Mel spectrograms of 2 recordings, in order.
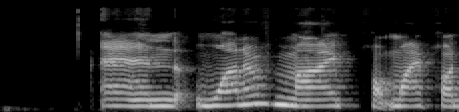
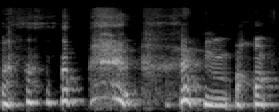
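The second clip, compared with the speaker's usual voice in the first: nervous laugh; 9 semitones higher than usual. Real, not acted. Nervous about guest.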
